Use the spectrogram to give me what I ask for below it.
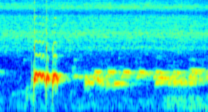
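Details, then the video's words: Zebra dove song used as a lure call: a sharp triple-pulsed cooing burst followed by softer, drawn-out low hums that waver gently up and down. "Suara Pancingan Burung Perkutut Pikat Paling Bagus Supaya Bunyi"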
